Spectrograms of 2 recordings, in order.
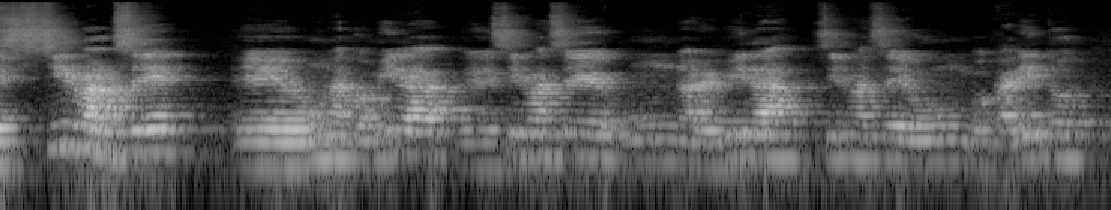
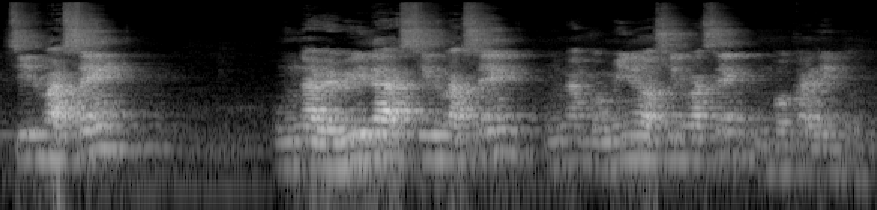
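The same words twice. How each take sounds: First: "sírvanse" with the N before the final syllable; N inside the word. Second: "sírvase" with the N shifted to the end; vulgar metathesis. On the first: Teacher gives students the correct form, "sírvanse" with inner N. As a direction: say "sírvanse" in standard form, SEER-van-seh. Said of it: "La N, si nos damos cuenta". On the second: Teacher demonstrates a vulgarism, "sírvase" ending in a misplaced N. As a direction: say "sírvase" as SEER-va-sen. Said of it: "una expresión vulgar el hecho de decir". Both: Shown as a demonstration.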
